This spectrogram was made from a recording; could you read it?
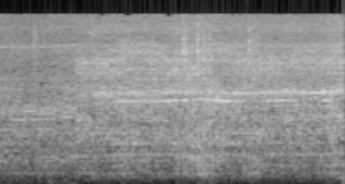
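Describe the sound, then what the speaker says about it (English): An electric mixer creams chocolate chip cookie dough with a steady loud whirring drone that holds at one level throughout, close up, with no talking. "Mix it until it's nice and creamy, so turn your speed up."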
